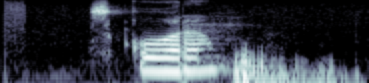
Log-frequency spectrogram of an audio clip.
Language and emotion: Russian, neutral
